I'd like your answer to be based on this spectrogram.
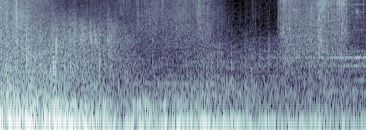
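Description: A Confringo fire spell bursts in Hogwarts Legacy, a loud, dense rumbling blast that rolls on without pause, heavy in the low end and slowly easing over a few seconds.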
